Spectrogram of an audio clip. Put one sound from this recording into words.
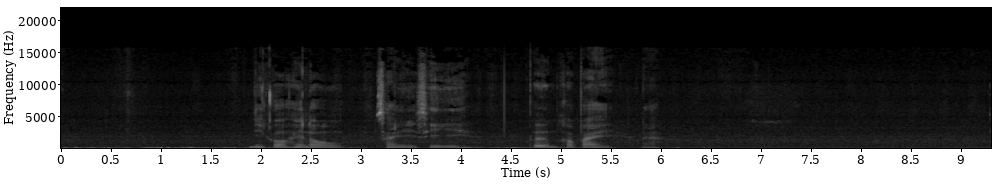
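A paintbrush strokes softly on paper.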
